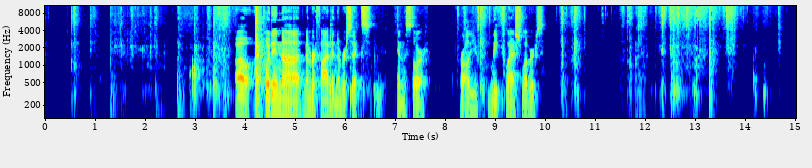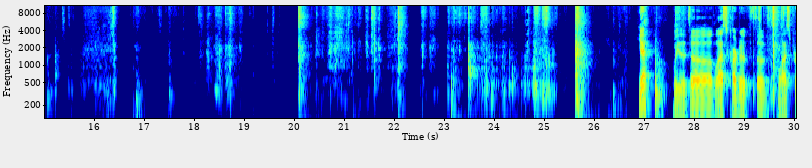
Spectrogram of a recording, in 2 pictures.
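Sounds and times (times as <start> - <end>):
cards and box being handled: 11.5 - 14.7, 20.4 - 25.3, 29.2 - 30.0.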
